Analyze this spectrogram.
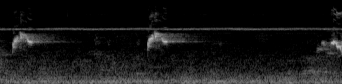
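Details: Red-whiskered bulbul in the morning, a kept songbird: three short bright warbled phrases, each a quick rising-falling flourish, spaced about one and a half seconds apart over a steady high electronic tone.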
